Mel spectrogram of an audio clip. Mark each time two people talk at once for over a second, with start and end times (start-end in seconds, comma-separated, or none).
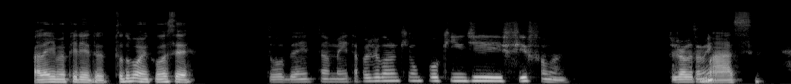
none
